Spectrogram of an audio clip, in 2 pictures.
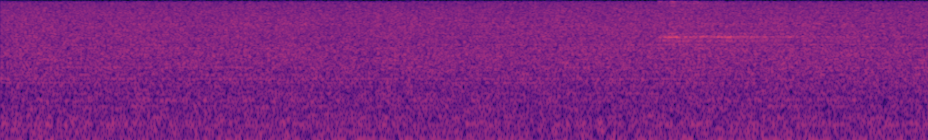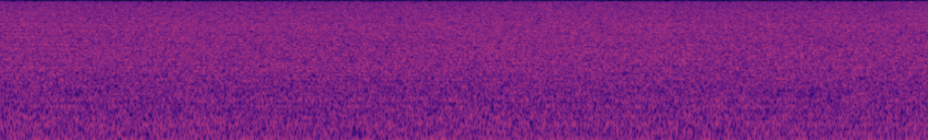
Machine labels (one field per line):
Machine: fan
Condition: normal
